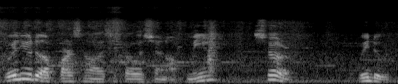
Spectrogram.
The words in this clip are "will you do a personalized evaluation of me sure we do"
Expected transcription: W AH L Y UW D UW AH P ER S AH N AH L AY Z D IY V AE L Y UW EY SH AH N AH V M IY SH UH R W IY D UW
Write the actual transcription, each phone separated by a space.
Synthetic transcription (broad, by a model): W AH L Y UW D UW AH P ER S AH N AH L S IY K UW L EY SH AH N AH F M IY S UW R W IY D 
